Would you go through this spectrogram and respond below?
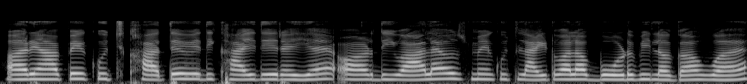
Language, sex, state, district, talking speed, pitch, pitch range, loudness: Hindi, female, Andhra Pradesh, Chittoor, 175 wpm, 230 Hz, 220-240 Hz, -19 LUFS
